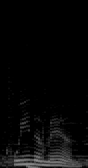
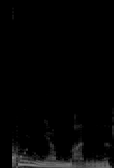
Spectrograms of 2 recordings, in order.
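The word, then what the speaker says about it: kouign-amann: We would pronounce it kunyaman. Kunyaman. Kunyaman. Kunyaman. But it'd be fine in English or American to say kunyaman.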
